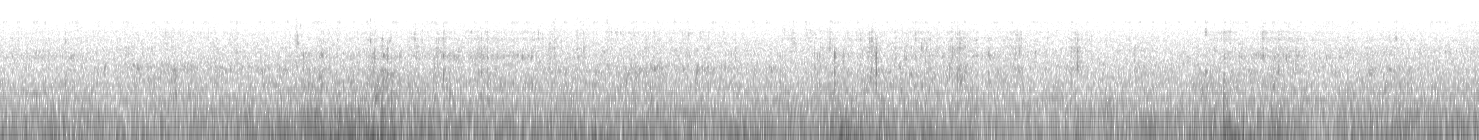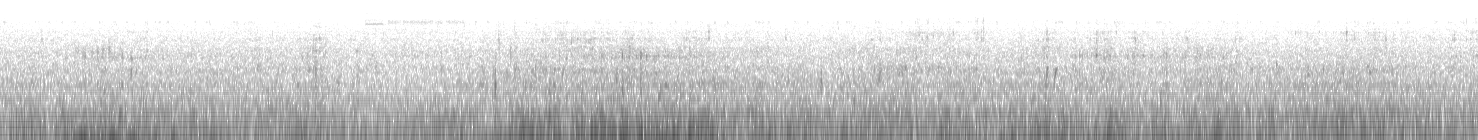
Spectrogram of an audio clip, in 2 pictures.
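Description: Kayak being paddled: double-bladed paddle strokes through the water and water moving along the hull, over a low rumble that swells and fades unevenly.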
